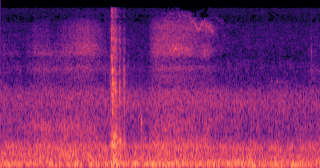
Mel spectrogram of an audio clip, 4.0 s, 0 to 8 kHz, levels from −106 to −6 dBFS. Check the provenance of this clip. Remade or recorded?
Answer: recorded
